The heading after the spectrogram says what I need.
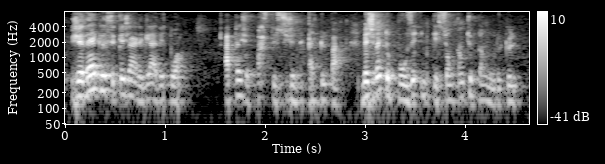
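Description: Speaking expressively into a phone held close, this social media commentator in her forties has a Cameroonian French accent. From a bright room indoors with slight background noise, she rants heatedly on a livestream, quick and confrontational, alternating loud mockery with intense, low lecturing.

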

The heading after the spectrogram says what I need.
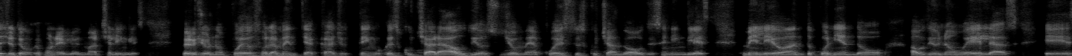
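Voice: medium pitch, fairly bright tone. An English teacher talking to a class online, mixing Spanish with English, coaxing and encouraging the students, and repeating words for emphasis.

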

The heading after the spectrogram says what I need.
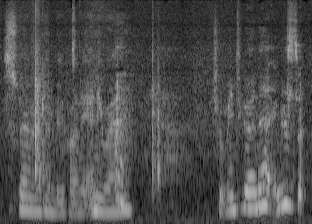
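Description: A woman's voice: medium pitch, brisk, background noise. A young British woman hosting a challenge video, chatting casually and giggly with friends in front of a camera. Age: young adult. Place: small domestic room, indoors.

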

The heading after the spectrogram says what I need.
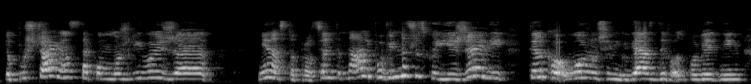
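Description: A woman teaching a spoken English lesson, explaining with lively "okay?" check-ins. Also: sits high, moderate pace. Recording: echoey room, mic at a distance, dull lo-fi sound.

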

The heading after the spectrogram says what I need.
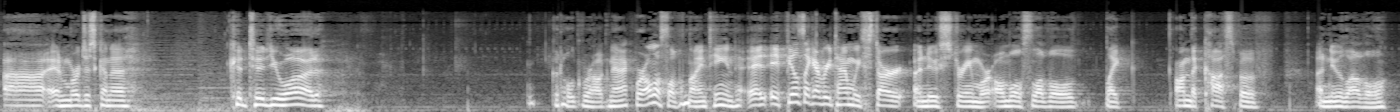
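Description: A man's voice: mid-range voice, moderate pace, pauses often, faint music behind. A man streaming a video game live, chatting casually and rambling between moves.

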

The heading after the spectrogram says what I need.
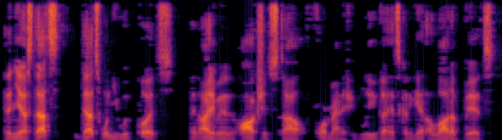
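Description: A man with a low-pitched voice explains things as a tutorial instructor. He speaks haltingly, often doubling back to repeat a word or restart a phrase. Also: flat delivery, breathy edge. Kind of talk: screencast tutorial narration, explanatory. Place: voice-over recorded for a screen recording.

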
